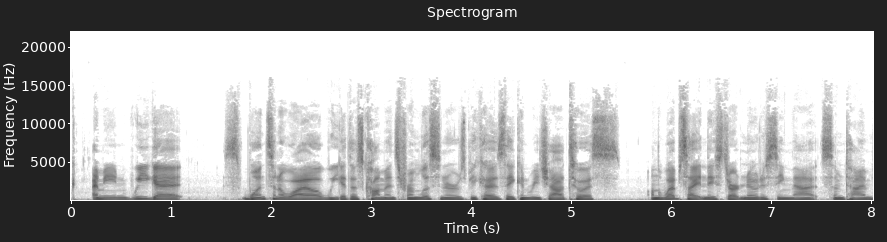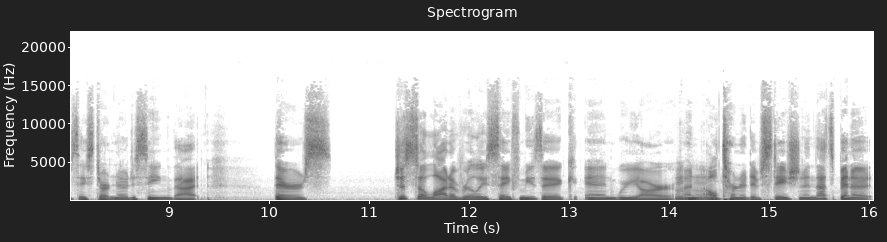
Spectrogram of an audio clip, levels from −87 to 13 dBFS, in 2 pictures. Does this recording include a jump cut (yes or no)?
yes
